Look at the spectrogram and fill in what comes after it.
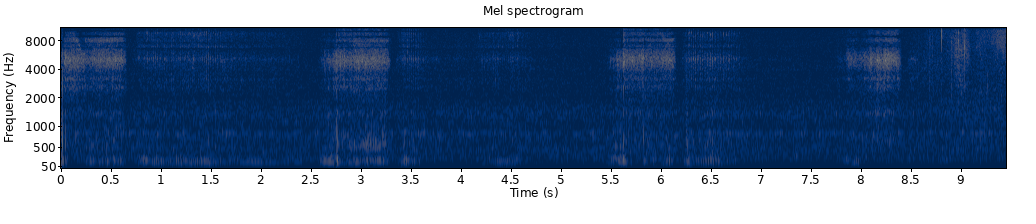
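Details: Basset Hound dog asleep: soft, irregular rattling breaths with a faint snort over steady room noise; light snoring during sleep.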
